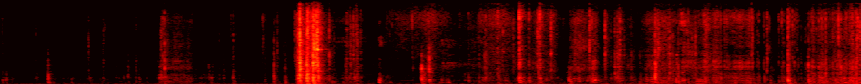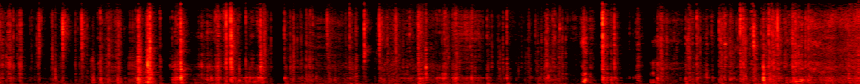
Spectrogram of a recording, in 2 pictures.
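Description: Scissors snipping through hard plastic packaging during a surprise unboxing: scattered sharp clicks and cuts, one loud snap early on, with a person talking quietly throughout.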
